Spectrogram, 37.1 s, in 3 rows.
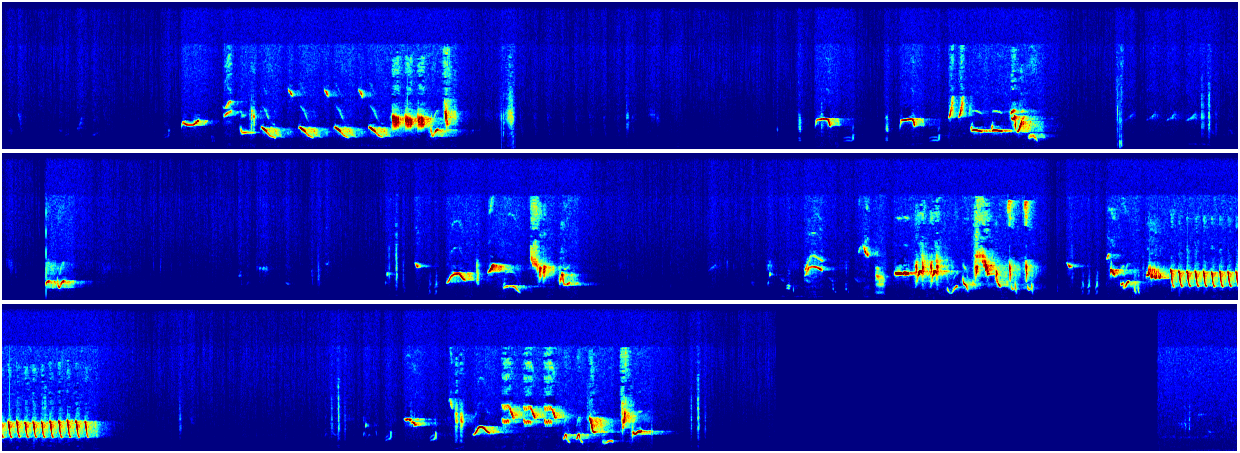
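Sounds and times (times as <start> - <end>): birds chirping: 1.8 - 5.2, 8.0 - 11.2, 12.8 - 13.2, 16.2 - 18.3, 20.0 - 25.8, 28.0 - 31.8.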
